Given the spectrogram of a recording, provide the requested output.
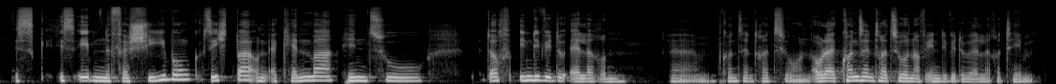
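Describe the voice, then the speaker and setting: A woman speaks in a very deep, low voice with a dark, mellow tone and ordinary pitch variation. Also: moderate pace. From Germany, Frankfurt am Main. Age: 70s. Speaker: sociologist and self-help movement veteran. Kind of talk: interview.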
